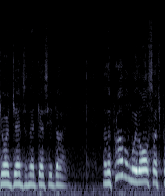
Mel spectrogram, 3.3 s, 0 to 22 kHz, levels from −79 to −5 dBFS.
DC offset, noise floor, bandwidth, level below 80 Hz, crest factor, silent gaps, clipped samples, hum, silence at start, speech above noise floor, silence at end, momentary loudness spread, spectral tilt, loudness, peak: under 0.1%; -55 dBFS; 14.5 kHz; -52 dBFS; 16 dB; none; under 0.1%; none; 0 s; 31 dB; 0 s; 13 LU; -9 dB/octave; -25 LUFS; -10 dBFS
